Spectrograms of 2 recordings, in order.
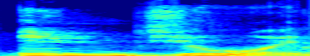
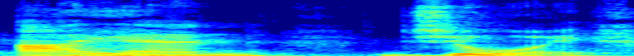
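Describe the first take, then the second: First: Said in the usual way. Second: "I N joy" said slowly as separate parts, I, then N, then joy; "I N joy" broken into three slow pieces to show the word in joy; spelled-out enjoy. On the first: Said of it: "like I N joy". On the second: Shown as a demonstration. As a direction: split "I N joy" apart, slow and deliberate, each part on its own. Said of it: "and I mean enjoy".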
